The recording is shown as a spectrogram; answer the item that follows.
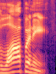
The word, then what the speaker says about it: Lopunny: It's pronounced Lopunny cuz it's a lot bunny.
